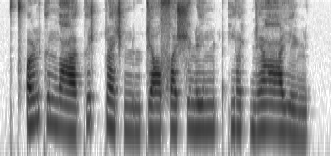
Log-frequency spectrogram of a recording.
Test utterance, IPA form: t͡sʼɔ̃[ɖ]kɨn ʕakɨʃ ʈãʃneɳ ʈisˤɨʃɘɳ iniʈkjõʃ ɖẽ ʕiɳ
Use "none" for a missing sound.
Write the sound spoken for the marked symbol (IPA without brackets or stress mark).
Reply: ɳ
